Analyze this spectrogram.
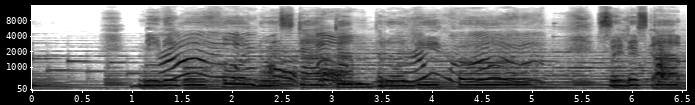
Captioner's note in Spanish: Sonido de bebe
